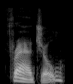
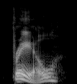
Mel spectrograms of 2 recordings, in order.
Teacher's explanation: English ended up with Fragile with its Latin G sound in the middle and the French form frail without that g sound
